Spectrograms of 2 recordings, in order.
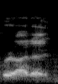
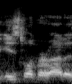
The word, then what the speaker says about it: Islamorada: Well, first I want to apologize for the gringo pronunciation of Iraada. I agree. Islam Marada sounds much much better.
